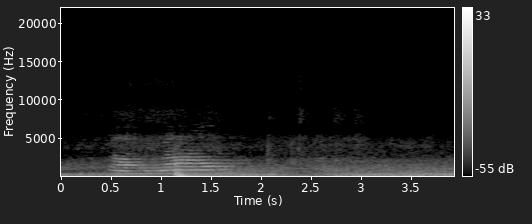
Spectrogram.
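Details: Male domestic cat calling mostly at feeding time, especially when wanting chicken, in a drawn-out meow likened to 'amma'; one long wavering cry then a shorter second one, over a low background hum.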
